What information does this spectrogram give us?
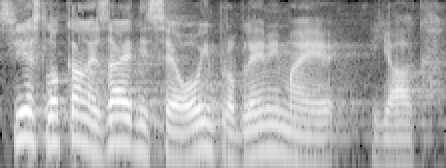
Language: Croatian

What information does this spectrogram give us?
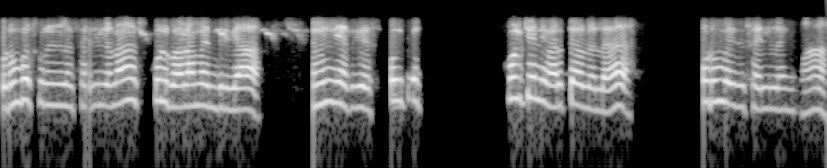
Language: Tamil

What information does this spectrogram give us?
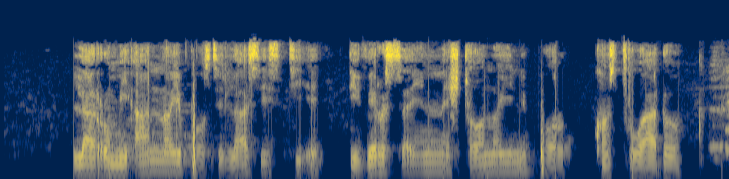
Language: Esperanto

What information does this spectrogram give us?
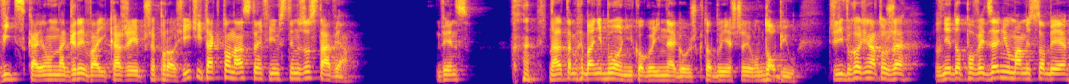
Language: Polish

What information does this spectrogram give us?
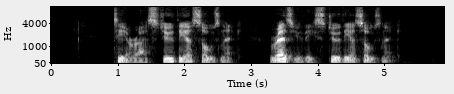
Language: Cornish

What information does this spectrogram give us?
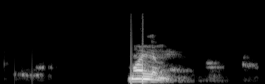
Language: Nawdm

